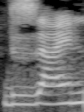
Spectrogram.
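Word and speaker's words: design: रिजाइन, रिजाइन में भी आप देख रहे हैं, यहाँ पर देखिए एन से पहले जी है तो जी साइलेंट है। ठीक है, डिजाइन में भी आप देख रहे हैं जी साइलेंट है।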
